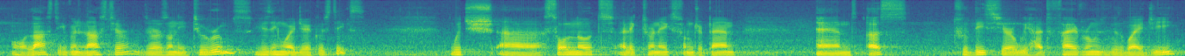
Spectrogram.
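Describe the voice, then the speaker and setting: Male company spokesman, deep-ish voice, conversational and self-correcting, recorded in a noisy reverberant show space. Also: dark tone. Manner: chatty, halting and self-correcting. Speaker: company representative being interviewed. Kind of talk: casual interview chat. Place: indoor hi-fi show. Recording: roomy hall, clear background noise.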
